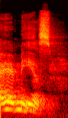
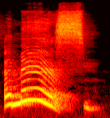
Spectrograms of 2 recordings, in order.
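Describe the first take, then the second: First: The last syllable is dropped or cut short. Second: The last syllable is fully pronounced.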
